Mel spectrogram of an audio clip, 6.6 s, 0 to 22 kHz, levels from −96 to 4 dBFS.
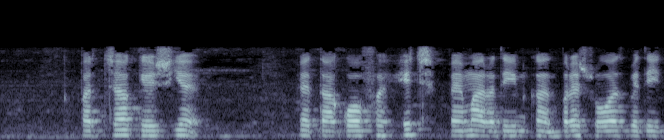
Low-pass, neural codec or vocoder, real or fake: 5.4 kHz; none; real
